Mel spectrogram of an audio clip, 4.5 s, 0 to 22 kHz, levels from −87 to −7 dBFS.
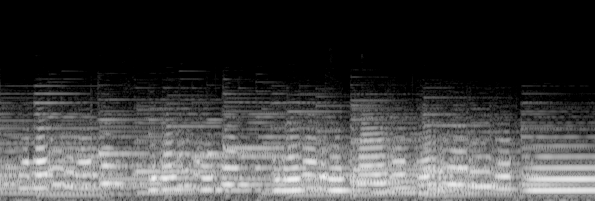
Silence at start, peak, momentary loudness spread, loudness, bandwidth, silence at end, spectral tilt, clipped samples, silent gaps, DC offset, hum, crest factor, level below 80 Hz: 0 s; -4 dBFS; 4 LU; -19 LUFS; 4 kHz; 0 s; -11.5 dB/octave; under 0.1%; none; under 0.1%; none; 14 dB; -54 dBFS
